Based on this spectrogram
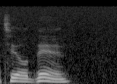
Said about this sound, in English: And I'm going to see what I can do about this hiss, because I hear it myself in the headphones.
